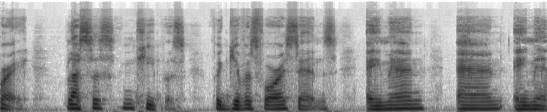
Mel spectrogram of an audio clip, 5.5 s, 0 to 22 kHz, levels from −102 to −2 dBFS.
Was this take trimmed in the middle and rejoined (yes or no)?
no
